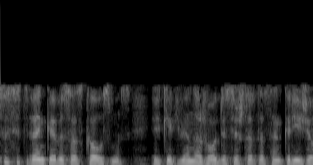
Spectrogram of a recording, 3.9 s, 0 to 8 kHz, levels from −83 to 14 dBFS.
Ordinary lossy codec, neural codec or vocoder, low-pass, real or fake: AAC, 16 kbps; none; 7.2 kHz; real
